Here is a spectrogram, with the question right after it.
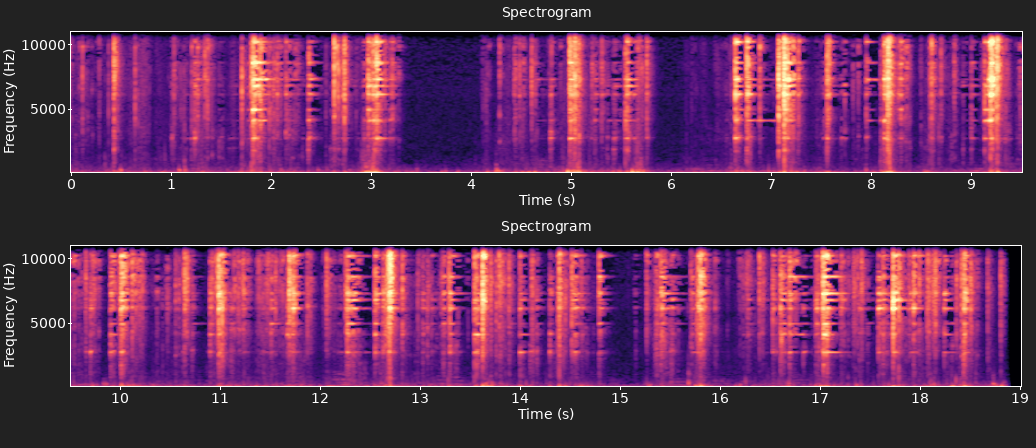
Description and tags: Climbing Gear
The sound of carabiners and a figure eight on a harness.
Carabiner, OWI, Rock-Climbing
